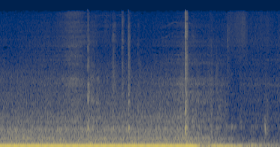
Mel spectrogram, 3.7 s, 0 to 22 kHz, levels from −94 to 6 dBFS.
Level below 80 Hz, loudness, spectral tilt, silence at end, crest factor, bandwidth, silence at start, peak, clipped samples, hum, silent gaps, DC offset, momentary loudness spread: -16 dBFS; -21 LUFS; -7 dB/octave; 0.15 s; 10 dB; 3.8 kHz; 0 s; -6 dBFS; under 0.1%; none; none; under 0.1%; 12 LU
